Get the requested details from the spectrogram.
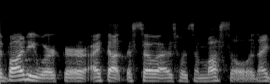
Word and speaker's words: psoas: She studies the psoas, and I think she's very interesting. – And what she talks about the psoas is your deepest abdominal muscle. It's spelled PSOAS.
